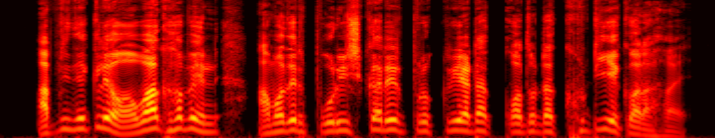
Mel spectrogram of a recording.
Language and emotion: Bengali, surprised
